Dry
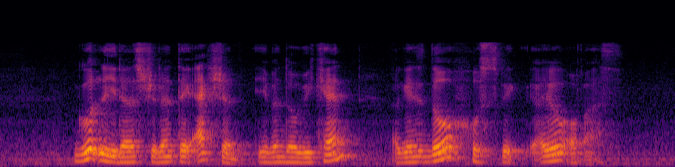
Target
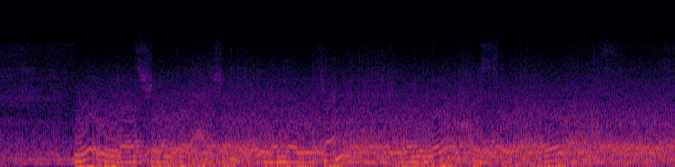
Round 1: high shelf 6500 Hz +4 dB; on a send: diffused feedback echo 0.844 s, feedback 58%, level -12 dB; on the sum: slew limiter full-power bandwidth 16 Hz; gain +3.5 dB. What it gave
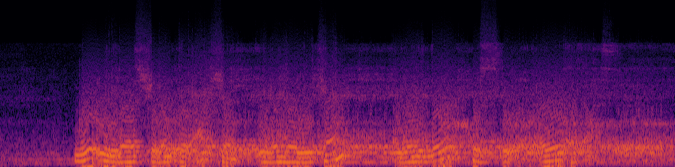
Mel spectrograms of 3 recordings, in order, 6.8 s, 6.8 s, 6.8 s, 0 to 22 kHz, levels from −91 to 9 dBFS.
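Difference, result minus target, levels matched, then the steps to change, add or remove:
slew limiter: distortion -10 dB
change: slew limiter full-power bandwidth 4.5 Hz

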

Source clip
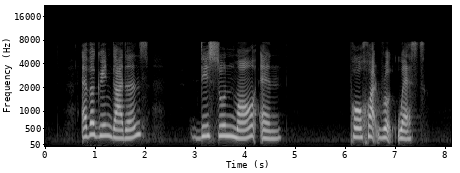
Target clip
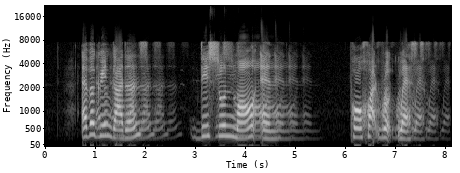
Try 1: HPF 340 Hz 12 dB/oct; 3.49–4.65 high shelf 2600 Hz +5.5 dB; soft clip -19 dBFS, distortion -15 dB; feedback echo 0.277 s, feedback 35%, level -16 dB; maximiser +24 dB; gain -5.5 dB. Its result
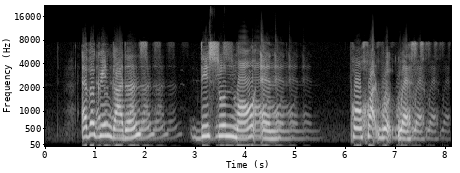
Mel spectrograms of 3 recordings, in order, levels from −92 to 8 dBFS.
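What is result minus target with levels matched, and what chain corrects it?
250 Hz band +13.5 dB
HPF 1200 Hz 12 dB/oct; 3.49–4.65 high shelf 2600 Hz +5.5 dB; soft clip -19 dBFS, distortion -23 dB; feedback echo 0.277 s, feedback 35%, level -16 dB; maximiser +24 dB; gain -5.5 dB

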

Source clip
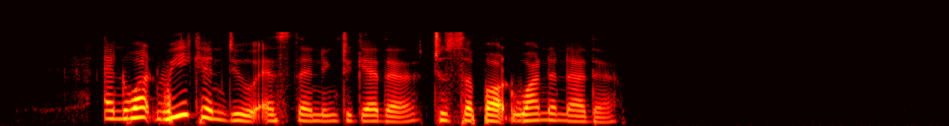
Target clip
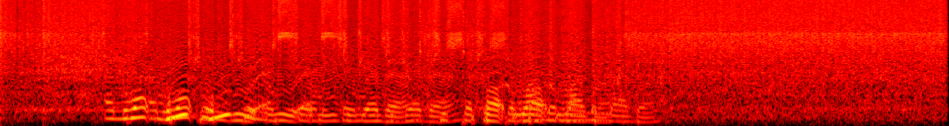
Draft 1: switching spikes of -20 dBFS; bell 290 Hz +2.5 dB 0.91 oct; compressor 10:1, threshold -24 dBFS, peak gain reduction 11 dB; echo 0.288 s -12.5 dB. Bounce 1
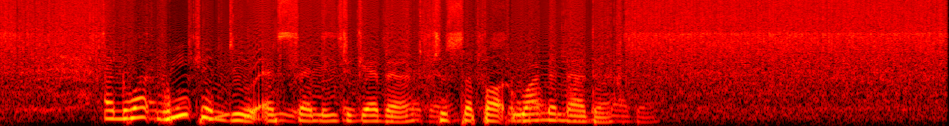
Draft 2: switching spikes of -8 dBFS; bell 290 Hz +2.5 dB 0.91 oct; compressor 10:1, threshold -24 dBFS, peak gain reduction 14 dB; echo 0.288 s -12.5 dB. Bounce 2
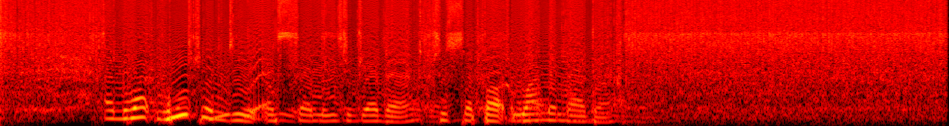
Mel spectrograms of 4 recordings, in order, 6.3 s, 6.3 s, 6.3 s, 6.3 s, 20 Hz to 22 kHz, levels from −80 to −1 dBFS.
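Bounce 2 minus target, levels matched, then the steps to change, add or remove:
echo-to-direct -10.5 dB
change: echo 0.288 s -2 dB

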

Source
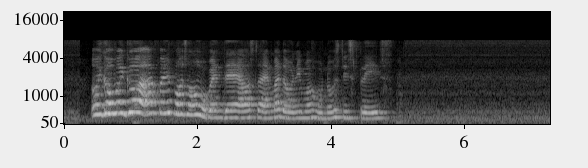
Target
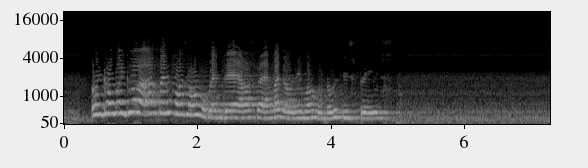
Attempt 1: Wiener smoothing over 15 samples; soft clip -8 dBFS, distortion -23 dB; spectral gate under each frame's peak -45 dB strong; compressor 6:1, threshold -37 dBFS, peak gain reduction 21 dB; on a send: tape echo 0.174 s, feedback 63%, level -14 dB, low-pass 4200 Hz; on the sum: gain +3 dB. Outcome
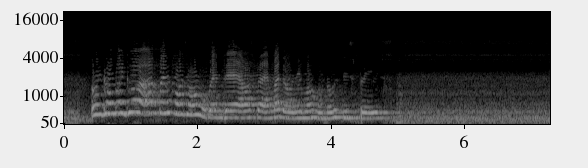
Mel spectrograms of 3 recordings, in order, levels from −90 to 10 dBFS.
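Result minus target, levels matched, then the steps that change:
compressor: peak gain reduction +6.5 dB
change: compressor 6:1, threshold -29 dBFS, peak gain reduction 14.5 dB

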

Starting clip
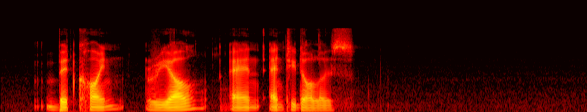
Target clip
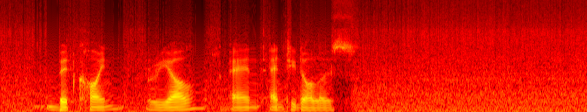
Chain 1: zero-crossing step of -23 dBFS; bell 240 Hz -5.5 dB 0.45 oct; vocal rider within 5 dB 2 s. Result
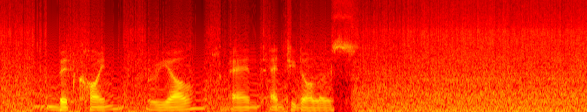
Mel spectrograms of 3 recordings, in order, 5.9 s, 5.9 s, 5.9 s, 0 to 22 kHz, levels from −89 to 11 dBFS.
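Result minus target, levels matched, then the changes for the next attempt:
zero-crossing step: distortion +8 dB
change: zero-crossing step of -32.5 dBFS

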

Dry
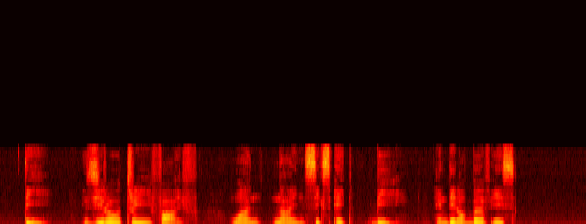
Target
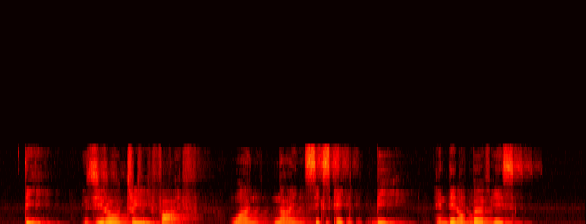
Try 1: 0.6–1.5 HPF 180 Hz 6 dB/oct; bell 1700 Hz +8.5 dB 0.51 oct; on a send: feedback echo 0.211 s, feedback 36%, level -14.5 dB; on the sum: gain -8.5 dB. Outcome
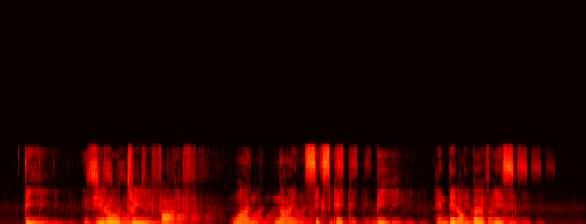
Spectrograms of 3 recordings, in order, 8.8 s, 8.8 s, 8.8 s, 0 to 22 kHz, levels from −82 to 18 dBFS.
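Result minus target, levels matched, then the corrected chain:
echo 64 ms late
0.6–1.5 HPF 180 Hz 6 dB/oct; bell 1700 Hz +8.5 dB 0.51 oct; on a send: feedback echo 0.147 s, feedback 36%, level -14.5 dB; on the sum: gain -8.5 dB

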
